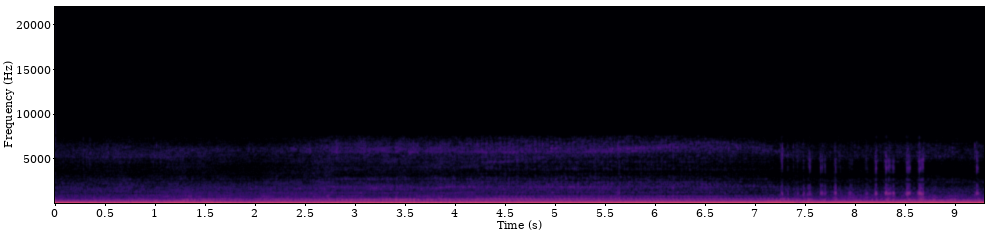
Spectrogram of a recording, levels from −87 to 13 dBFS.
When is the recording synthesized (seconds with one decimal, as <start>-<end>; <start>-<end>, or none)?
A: 1.1-4.2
